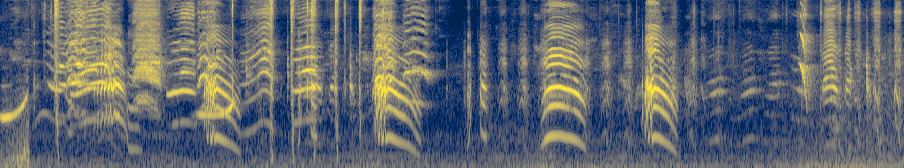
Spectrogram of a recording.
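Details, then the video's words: Indian ringneck parakeet, a talking pet bird, calling with loud arching squawks roughly every second or two, mixed with buzzy chatter and short clipped notes throughout. "Raw Talking Parrot super cute Ringneck"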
